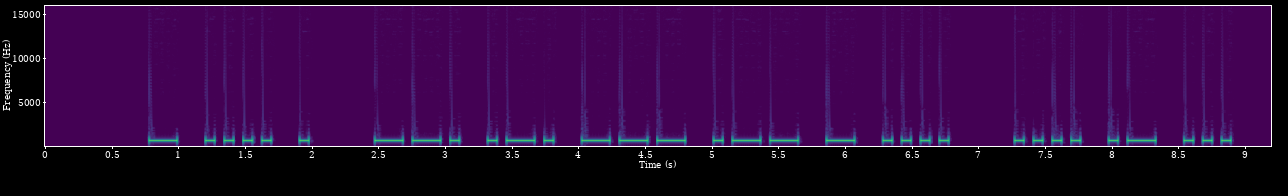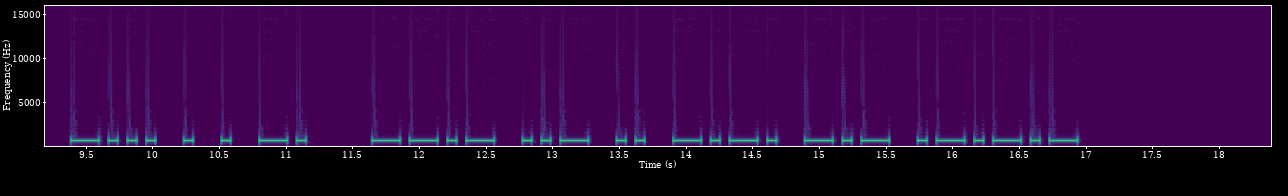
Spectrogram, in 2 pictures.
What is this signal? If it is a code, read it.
Morse code, heard as a keyed tone, about 17 wpm, 700 Hz. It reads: THE GROWTH HAS BEEN QUICK.
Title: Sentences from Top 1000 Words - Review Part 5 - 17wpm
